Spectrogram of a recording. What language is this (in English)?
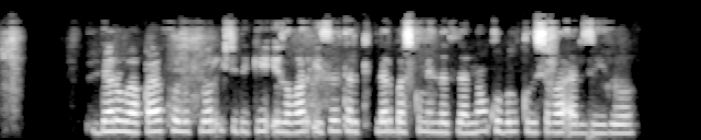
Uyghur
